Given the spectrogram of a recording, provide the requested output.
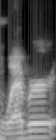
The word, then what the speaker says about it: Webber: Is your name Weber? Am I pronouncing it correctly?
